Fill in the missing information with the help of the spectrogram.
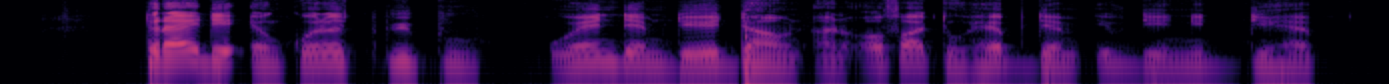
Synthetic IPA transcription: tɾajdeʔɛ̃ŋkɔɹid͡ʒpipu | wɛ̃ndɛ̃mdedãw̃nãnɔfətuɦɛlp̚dɛ̃mifdenid̚ːuɦɛlp̚

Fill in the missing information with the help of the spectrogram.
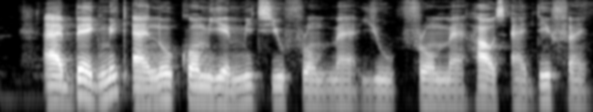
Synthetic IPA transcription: aɪbɛɡmekʰaɪnokʰɔ̃mjɛmitjufɹɔ̃mːajufɹɔ̃mːaɪhaʊsa̰defãɪ̃n

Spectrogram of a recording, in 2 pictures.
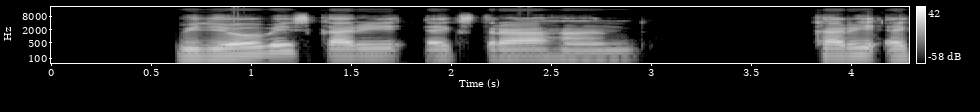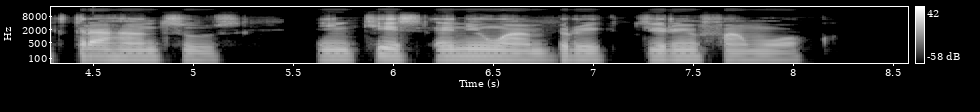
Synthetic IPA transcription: wideɔlweskaɾi | kaɾiʔɛkstɾaɦãntʰus | ĩŋkʰesɛniwãnbɾikdjuɾĩŋfamwɔk

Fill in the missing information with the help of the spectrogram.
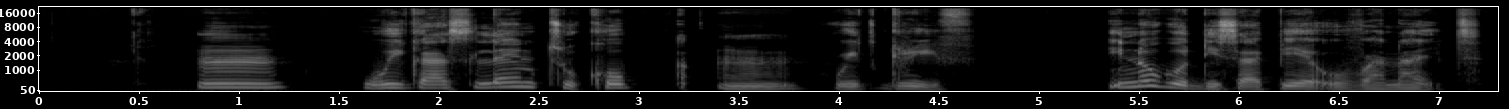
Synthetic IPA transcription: m̩ | wiɡaslɛ̃ntʰukʰop̩̚ | wiθɡɹif | inoɡodisapiɛʔo̰vanaɪt

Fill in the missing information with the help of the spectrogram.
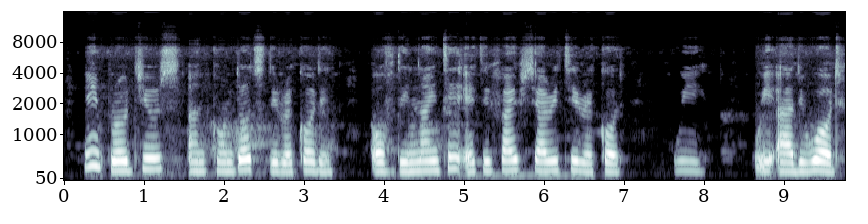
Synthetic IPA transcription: hipɹodjusãnkɔ̃ndɔk̚tdiɹɛkɔdĩŋ | ɔvdinãɪ̃ntʰĩnḛtifaɪv̥t͡ʃaɹitʰiɹɛkɔd | w | wḭʔadiwɔd

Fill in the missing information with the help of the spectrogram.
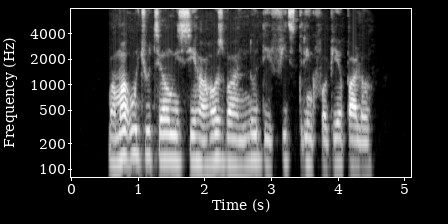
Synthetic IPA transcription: mamaud͡ʒutɛ̃misiɦaɦɔz̬bãndnodefitdɾĩŋkfɔbiepalɔ

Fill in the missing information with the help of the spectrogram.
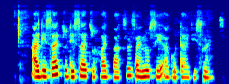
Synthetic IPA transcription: ʔa̰ɪdisaɪd̚tudisaɪd̚tufaɪt̚baksĩnsaɪnoseʔaɪɡudaɪdisnaɪt

